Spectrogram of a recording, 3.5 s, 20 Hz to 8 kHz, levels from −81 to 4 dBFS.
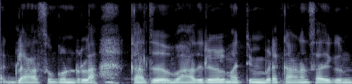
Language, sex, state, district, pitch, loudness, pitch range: Malayalam, male, Kerala, Kollam, 110 Hz, -17 LUFS, 110-115 Hz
